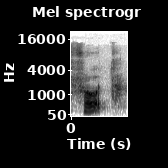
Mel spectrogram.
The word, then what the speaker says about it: fruit: Acuérdate, no decimos fruit, eso es como se ve, pero esto decimos fruit. Right? Como traje se escribe sweet, pero no se dice sweet, se dice suit.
